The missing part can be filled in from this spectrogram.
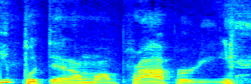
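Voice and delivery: put-on Louisiana twang. Retelling the man's complaint about his property: imitating a twangy accent. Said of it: "You got that twang".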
